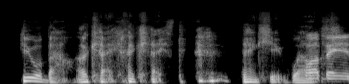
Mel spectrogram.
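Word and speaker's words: Yu'ebao: was of their money market account, which is pronounced Huabei. Is that right? Yuabao.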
